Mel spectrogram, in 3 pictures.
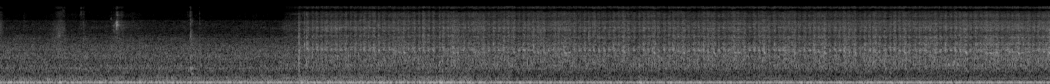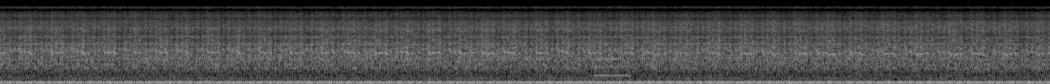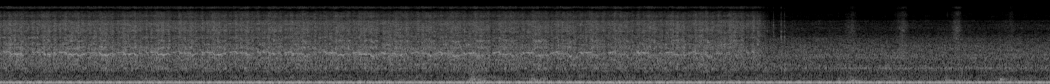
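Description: Handheld power tool spinning a rubber eraser wheel against painted RV fibreglass, stripping leftover mask adhesive. It starts about three seconds in, runs steadily, and stops near the end, over a steady low hum.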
